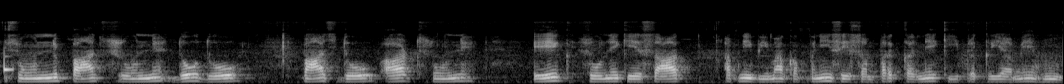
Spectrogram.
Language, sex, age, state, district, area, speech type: Hindi, male, 60+, Uttar Pradesh, Sitapur, rural, read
